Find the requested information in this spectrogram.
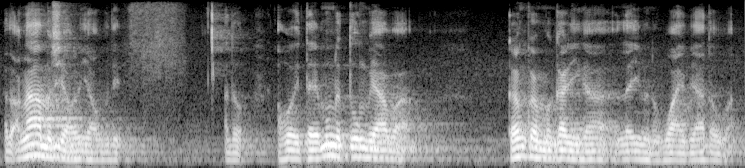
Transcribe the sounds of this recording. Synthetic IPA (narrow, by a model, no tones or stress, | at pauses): ɐduɐŋamɐsijawɾijawbɐde | ɐduɐɦojtɐɾemuk̚nɐtoŋbɐjabɐ̰ | kɾɐmkɾɐmɐɡaɾiɡɐlɐjbɐnowajbɐjadɐwbɐ̰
